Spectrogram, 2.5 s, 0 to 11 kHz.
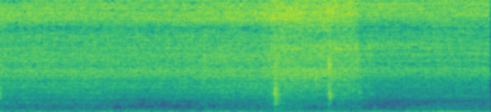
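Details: Flat tire on a 2006 Honda Odyssey, valve cap off; steady thin hiss of air escaping from a leaking valve core, before core removal.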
